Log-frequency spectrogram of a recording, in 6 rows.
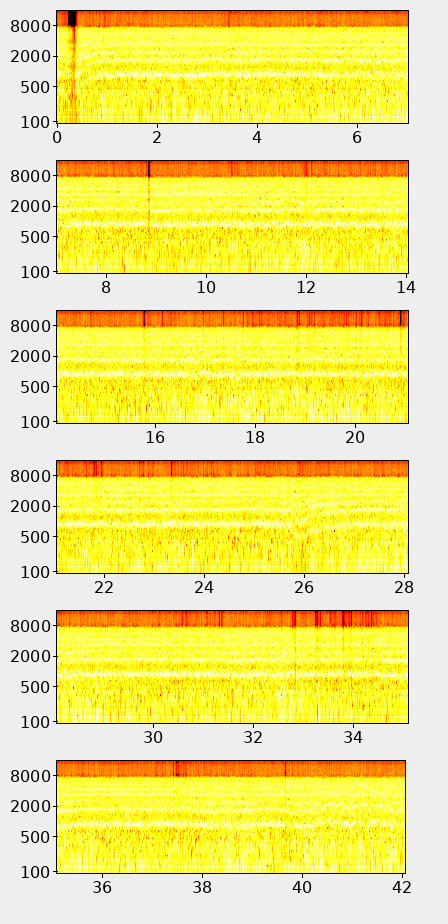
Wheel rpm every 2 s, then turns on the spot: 190, 220, 220, 210, 230, 220, 230, 230, 230, 240, 230, 230, 200, 210, 230, 230, 230, 220, 230, 220, 220.
none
